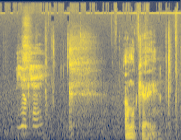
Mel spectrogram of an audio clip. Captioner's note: sighs grimly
